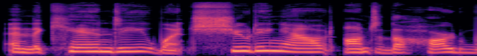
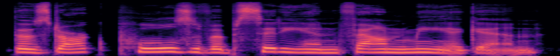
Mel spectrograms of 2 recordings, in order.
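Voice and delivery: plain reading voice

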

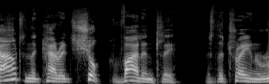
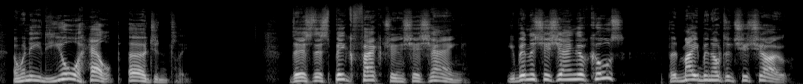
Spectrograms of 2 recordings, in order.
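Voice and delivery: higher-pitched Australian caller; Australian accent; 6 semitones higher than usual. A narrator's reading. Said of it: "noticing the Australian accent".

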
